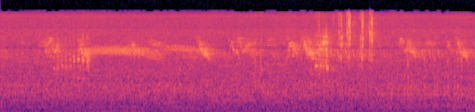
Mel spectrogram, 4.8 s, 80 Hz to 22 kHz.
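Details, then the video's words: A common house martin holding and defending its nest, even against its partner, on 20 May 2015, gives scattered dry, high chirrups and short twittering bursts, mostly near the middle and end, against a steady background hiss. "Mehlschwalbe verteidigt Nest - Who is Boss? swallow twitters"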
